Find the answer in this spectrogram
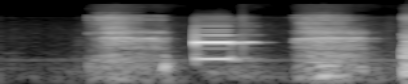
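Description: A single short electronic beep from a phone, about a second in, between bursts of a man's soft, breathy laughter.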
